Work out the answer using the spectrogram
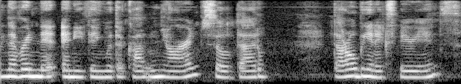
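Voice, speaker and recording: With a slight French Canadian accent, a woman speaks at a fairly high pitch in a flat, monotone way. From Quebec, French Canada. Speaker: craft vlogger. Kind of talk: casual chat. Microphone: new microphone with sound issues.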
